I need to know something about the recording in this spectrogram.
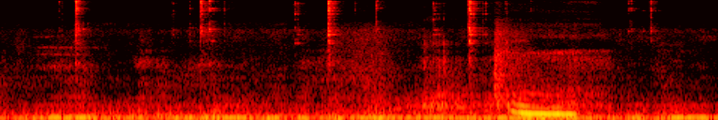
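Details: Mufasa the cat, lying on a shelf and answering its owner: a low, drawn-out meow that falls in pitch, preceded by scattered clicks and rustling in a quiet indoor room.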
